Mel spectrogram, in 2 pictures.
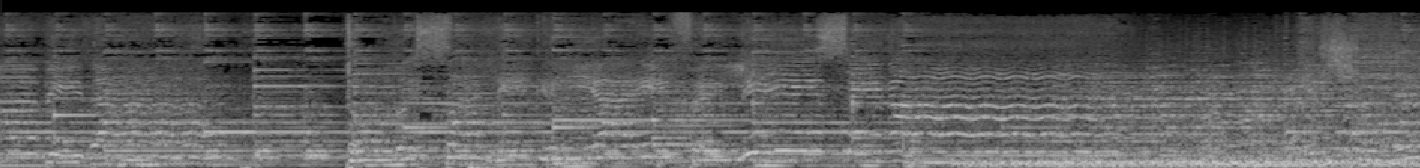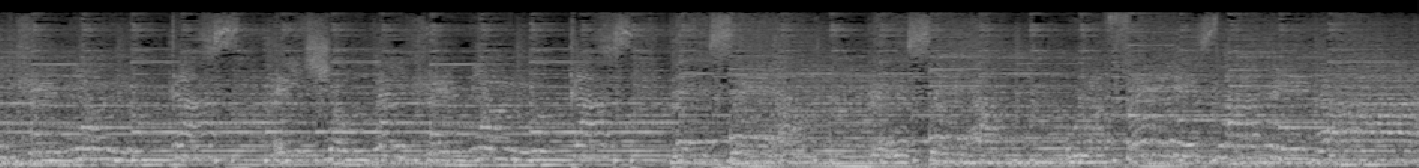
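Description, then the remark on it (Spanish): Bright bells chime repeatedly over a loud, full musical backing that plays steadily throughout, with sparkling high strikes ringing out at irregular intervals and no voices. “Suenan campanadas de la”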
